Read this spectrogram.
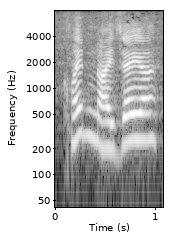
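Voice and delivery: a hint of a stern mom calling her kid; mom scolding with full name. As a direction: call out both names like a mom who means trouble. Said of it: "when mom says your name twice".

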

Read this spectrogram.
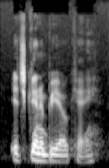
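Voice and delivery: soft, low and calm; quiet reassurance. Retold or imitated. Mother says it quietly to herself in grief, low and calm. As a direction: hush it like comforting yourself.

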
